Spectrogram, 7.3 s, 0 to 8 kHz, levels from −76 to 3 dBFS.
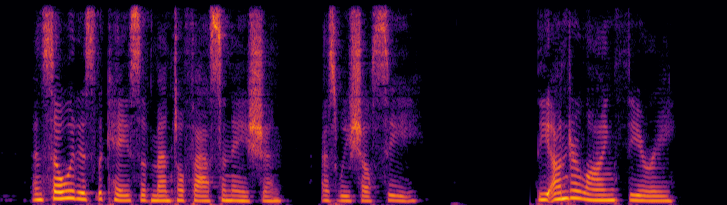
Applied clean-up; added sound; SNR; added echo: none; none; none; none.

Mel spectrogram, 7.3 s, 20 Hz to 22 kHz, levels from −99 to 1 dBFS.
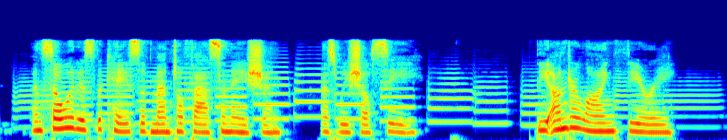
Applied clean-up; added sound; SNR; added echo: none; Trumpet; 16 dB; none.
